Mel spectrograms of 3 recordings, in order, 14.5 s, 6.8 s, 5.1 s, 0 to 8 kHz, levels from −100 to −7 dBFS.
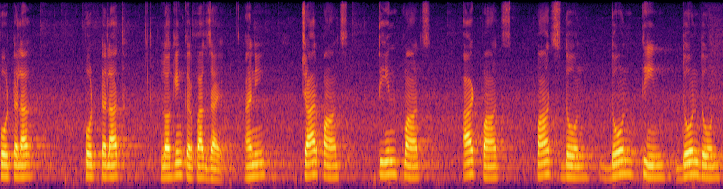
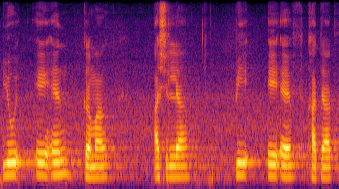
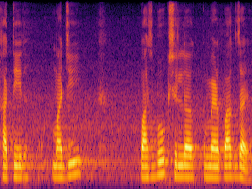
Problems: background sounds at intervals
